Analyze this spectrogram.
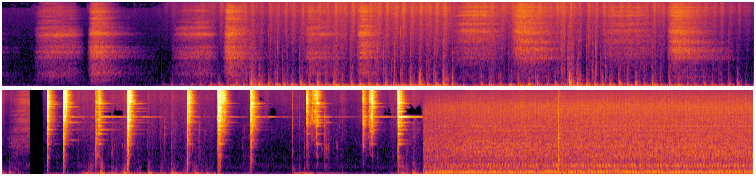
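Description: Added sound effects over a black screen: a low rumble with crackling, then a run of sharp clanking hits, several with a short metallic ring. After that comes a steady deep engine-like hum.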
